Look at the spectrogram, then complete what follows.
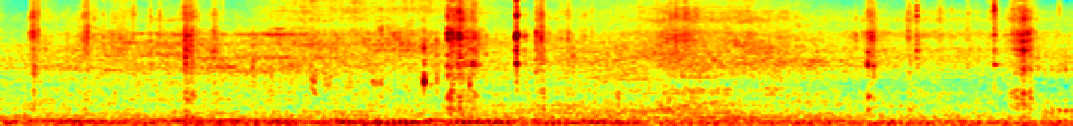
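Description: Steady low engine hum, with a few light clinks of a metal spoon against a glass as a drink is stirred and poured.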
